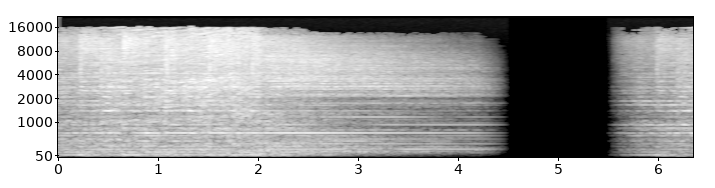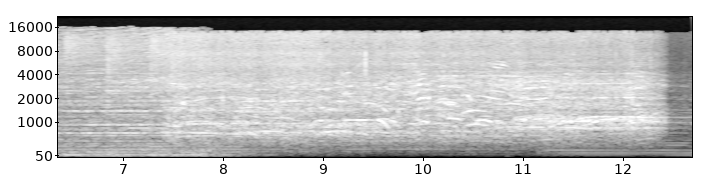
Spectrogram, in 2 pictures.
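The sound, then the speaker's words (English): Loud, dense cheering and whooping from a huge crowd of young people welcoming Pope Francis as he arrives in a park in Lisbon, Portugal, for World Youth Day; the roar drops to a brief silence midway, then swells back at full strength. “Hundreds of thousands of young people from all over the world welcome Pope Francis as he arrives in a park in Lisbon, Portugal.”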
